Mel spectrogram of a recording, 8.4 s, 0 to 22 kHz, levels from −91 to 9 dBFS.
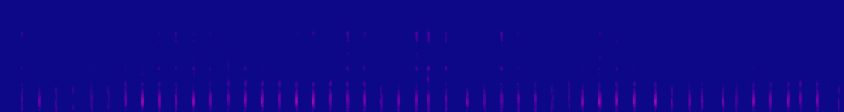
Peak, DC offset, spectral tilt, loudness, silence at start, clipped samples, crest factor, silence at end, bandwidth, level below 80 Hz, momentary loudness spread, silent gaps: -44 dBFS; under 0.1%; -4 dB/octave; -69 LUFS; 1.4 s; under 0.1%; 28 dB; 0.25 s; 7.4 kHz; under -90 dBFS; 2 LU; 1.45-8.17 s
